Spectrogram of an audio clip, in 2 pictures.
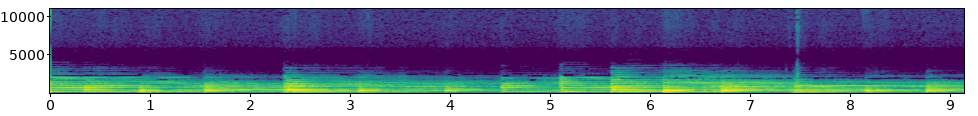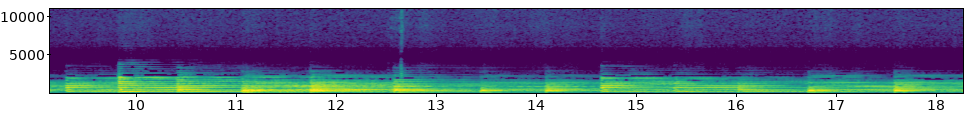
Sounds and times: simple piano piece with reverb 0:00.0 - 0:18.2

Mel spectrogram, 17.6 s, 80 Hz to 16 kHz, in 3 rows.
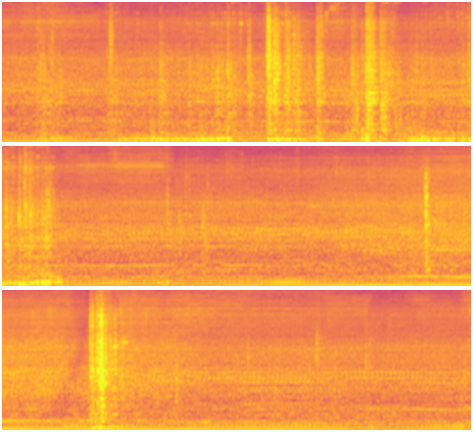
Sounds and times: Excavator work 0:00.0 - 0:17.5

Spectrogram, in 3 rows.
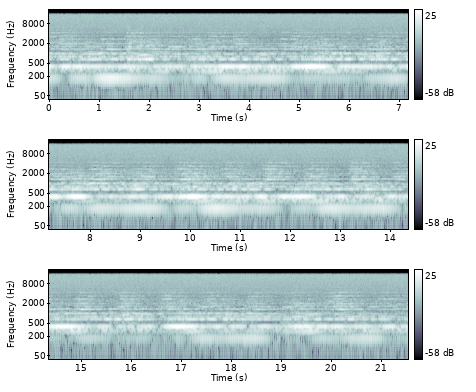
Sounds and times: churchbell 0:00.0 - 0:21.5

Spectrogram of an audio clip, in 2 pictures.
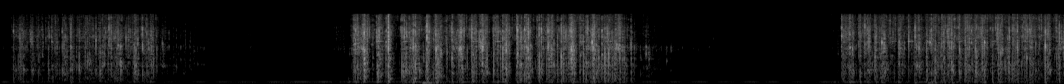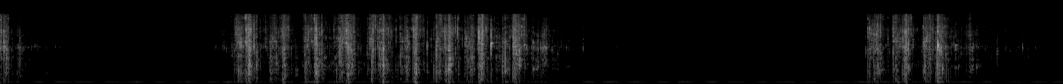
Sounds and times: Shaking martini shaker 0:00.0 - 0:02.0
Shaking martini shaker 0:03.5 - 0:06.7
Shaking martini shaker 0:08.4 - 0:11.1
Shaking martini shaker 0:12.8 - 0:16.2
Shaking martini shaker 0:19.3 - 0:20.7

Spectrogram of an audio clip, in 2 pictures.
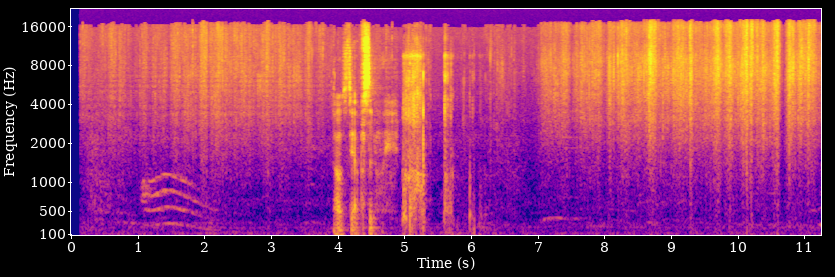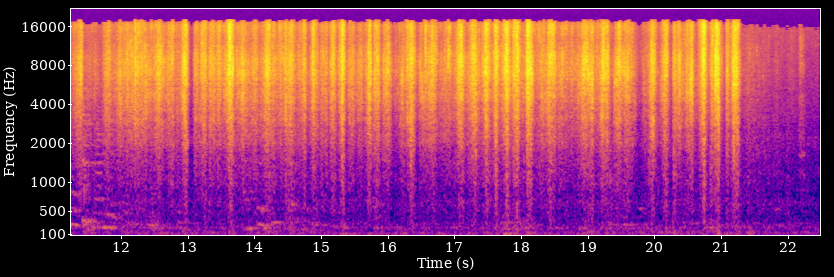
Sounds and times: Leaves Rustling 0:00.2 - 0:04.2
Leaves Rustling 0:07.0 - 0:21.4

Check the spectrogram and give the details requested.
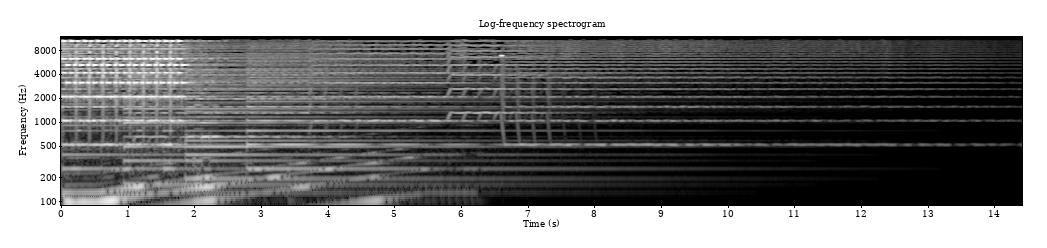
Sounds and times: synths 0:00.0 - 0:08.6

